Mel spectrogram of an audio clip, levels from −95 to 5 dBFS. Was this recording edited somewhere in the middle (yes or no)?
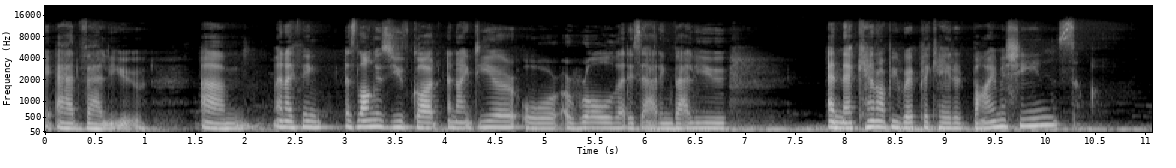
no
